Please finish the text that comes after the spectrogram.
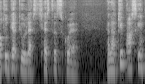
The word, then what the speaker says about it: Leicester: look he says here on the map there Chester Square and they burst into laughing say ok it spelled like Chester but we pronounce it Leicester Square yeah you go figure what man so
